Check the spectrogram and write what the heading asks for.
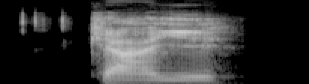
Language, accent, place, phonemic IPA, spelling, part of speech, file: French, France, Lyon, /ka.ʁje/, carier, verb, LL-Q150 (fra)-carier.wav
- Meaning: to rot, to rot away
